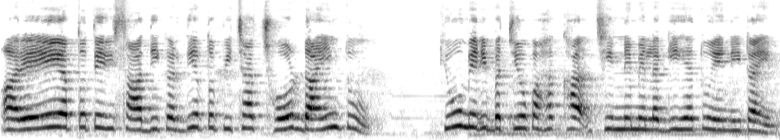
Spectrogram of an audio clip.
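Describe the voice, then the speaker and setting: An actress playing a cold, dismissive stepmother who shouts insults in a family drama. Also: high-pitched, big pitch swings, unhurried, reverberant. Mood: scolding. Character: harsh scolding stepmother, middle-aged woman. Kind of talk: amateur family short-film acting. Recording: dull lo-fi audio, soft music.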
